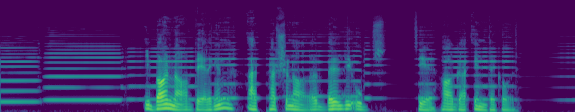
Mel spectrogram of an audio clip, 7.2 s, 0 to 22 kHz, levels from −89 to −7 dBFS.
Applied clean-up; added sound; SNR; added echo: neural mask model RNNoise.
